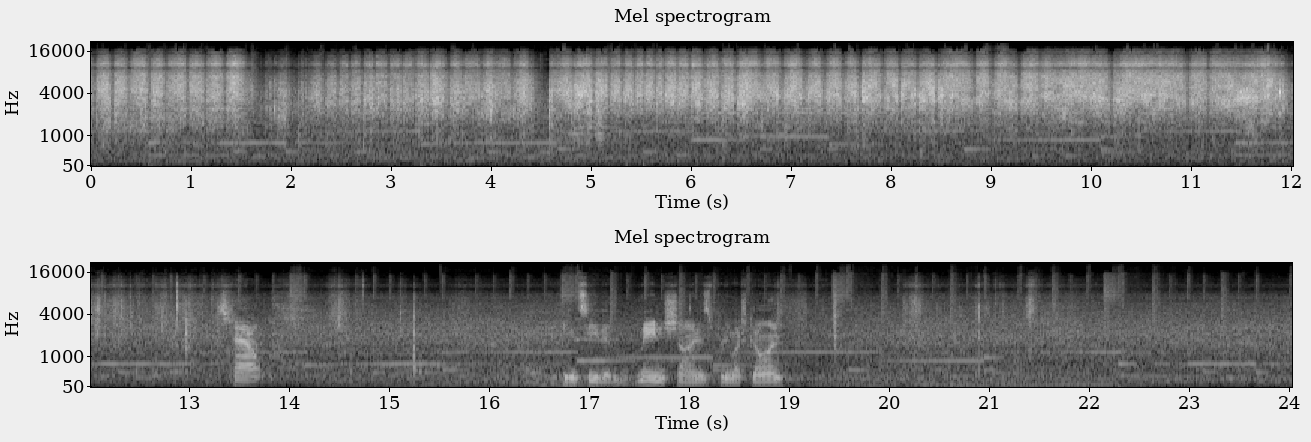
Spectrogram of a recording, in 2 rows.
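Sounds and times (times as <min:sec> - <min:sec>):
sandpaper rasping on metal: 0:00.0 - 0:12.1.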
